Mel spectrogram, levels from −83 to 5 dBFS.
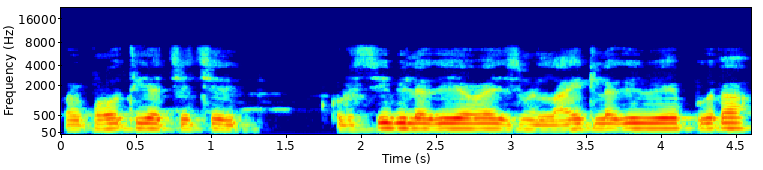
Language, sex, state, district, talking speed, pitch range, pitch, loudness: Hindi, male, Uttar Pradesh, Jalaun, 210 wpm, 120-135 Hz, 130 Hz, -15 LUFS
